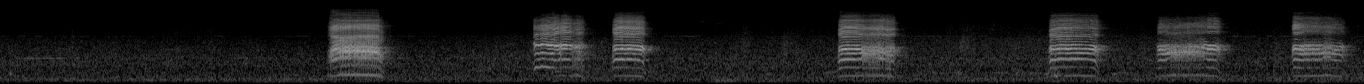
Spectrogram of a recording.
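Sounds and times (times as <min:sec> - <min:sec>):
carrion crow Corvus corone harsh nasal caws: 0:03.3 - 0:04.0, 0:05.4 - 0:06.6, 0:08.4 - 0:09.1, 0:10.5 - 0:12.3, 0:12.9 - 0:13.6.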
